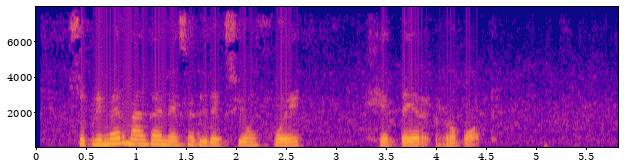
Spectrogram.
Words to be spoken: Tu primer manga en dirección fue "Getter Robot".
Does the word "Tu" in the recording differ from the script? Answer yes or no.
yes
